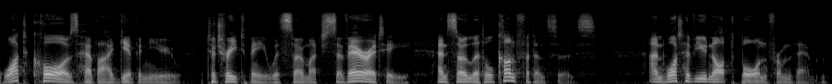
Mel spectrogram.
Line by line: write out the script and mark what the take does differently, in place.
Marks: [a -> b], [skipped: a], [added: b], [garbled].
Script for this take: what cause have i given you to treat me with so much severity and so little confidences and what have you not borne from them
what cause have i given you to treat me with so much severity and so little confidences and what have you not borne from them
